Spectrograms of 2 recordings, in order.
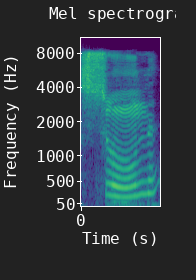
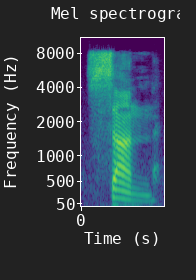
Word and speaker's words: sun: Now, remember, John, in English, we rarely have a U that is written as a U that makes an oo sound. Rarely. Okay? This word is not soon. The word is sun.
